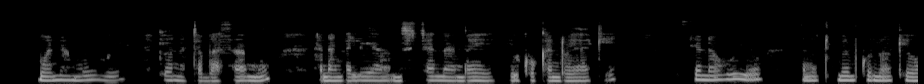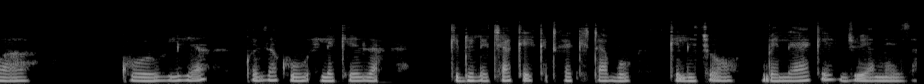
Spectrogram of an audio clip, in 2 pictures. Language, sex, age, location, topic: Swahili, female, 18-24, Nairobi, education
